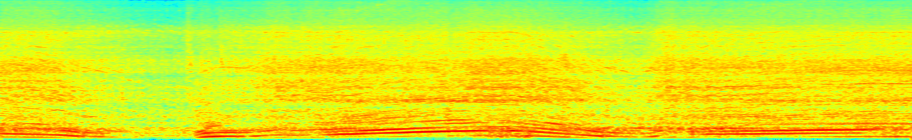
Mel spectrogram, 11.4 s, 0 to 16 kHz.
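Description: Porsche 997.2 911's flat-six engine pulling the car in traffic, its revs falling over the first two seconds, climbing again, dropping off once more about six seconds in, then rising and holding steady.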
